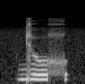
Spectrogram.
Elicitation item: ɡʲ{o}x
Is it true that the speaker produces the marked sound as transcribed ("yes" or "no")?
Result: no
